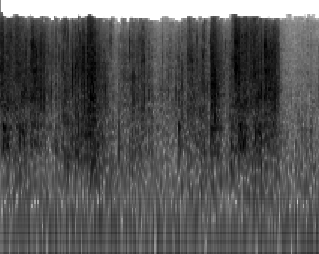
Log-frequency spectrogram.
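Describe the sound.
Gift wrapping paper being ripped open, heard as several loud crinkling, tearing bursts that come in quick uneven surges and then stop near the end.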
